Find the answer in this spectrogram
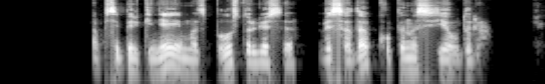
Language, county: Lithuanian, Vilnius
